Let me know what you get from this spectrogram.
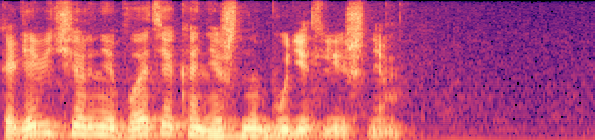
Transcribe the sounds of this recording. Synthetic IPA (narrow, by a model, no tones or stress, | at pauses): xɐtʲavʲɪt͡ɕernʲɪjəplˠatʲɪjəkɐnʲeʂnəbudʲɪt̪lʲiʂnʲɪ̰m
